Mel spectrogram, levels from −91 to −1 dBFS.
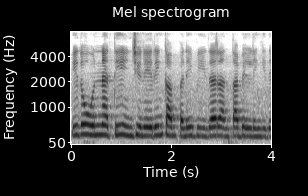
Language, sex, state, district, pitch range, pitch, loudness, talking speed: Kannada, female, Karnataka, Bidar, 225-250 Hz, 230 Hz, -15 LUFS, 120 wpm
